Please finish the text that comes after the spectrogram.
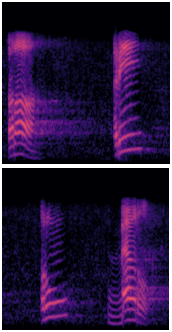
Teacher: diucapkan dengan menyentuhkan punggung lidah dengan langit-langit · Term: huruf ro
